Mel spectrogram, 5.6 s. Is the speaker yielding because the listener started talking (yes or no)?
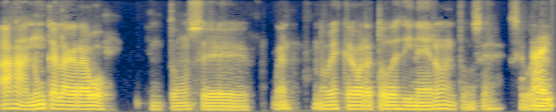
no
